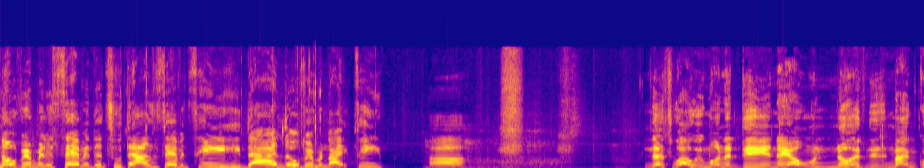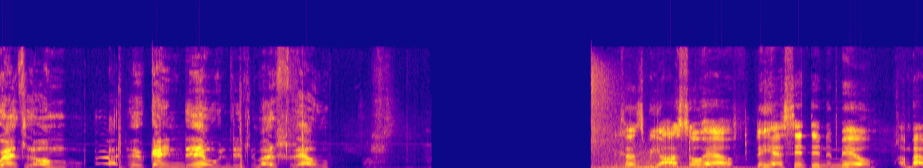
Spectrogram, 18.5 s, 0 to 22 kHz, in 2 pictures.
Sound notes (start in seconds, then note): 4.3 audience gasps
